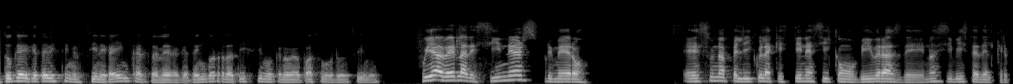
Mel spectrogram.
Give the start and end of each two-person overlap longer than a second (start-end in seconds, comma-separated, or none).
none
